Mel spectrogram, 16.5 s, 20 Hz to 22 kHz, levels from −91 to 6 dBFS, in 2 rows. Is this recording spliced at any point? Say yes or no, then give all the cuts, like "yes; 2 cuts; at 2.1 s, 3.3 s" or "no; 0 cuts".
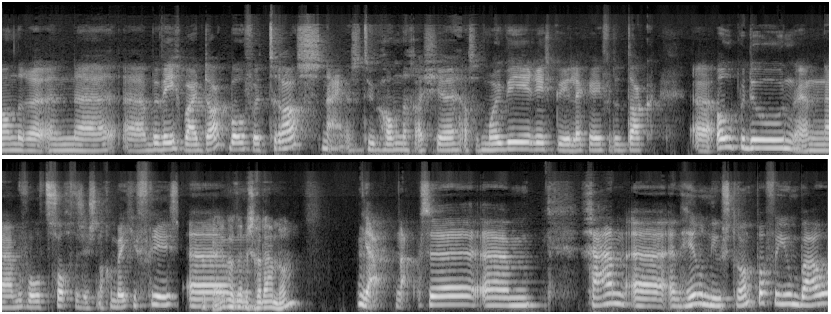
yes; 1 cut; at 10.0 s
